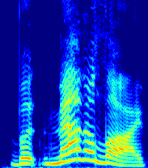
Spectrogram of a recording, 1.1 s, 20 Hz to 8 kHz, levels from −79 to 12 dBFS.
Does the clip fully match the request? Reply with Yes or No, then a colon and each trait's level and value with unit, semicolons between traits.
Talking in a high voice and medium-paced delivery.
Yes: very high, 275 Hz; average, 160 wpm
